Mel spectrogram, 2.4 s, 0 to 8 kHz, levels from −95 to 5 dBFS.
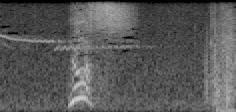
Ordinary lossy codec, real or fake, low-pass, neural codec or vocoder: none; real; 7.2 kHz; none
